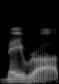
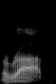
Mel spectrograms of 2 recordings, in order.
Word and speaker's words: Merab: just found out by the way in our pronunciation of the week segment that it's mae rob and not murab meiron yeah yeah um so how are you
